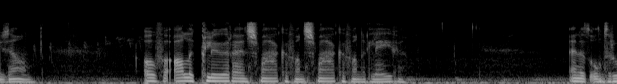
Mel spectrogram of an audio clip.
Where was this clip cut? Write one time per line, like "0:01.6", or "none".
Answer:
0:03.0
